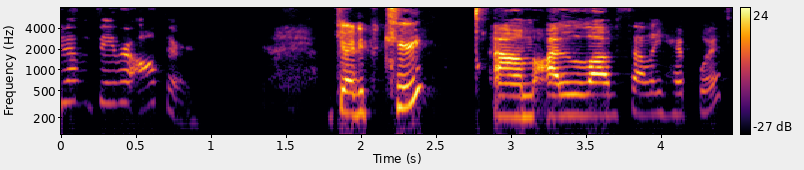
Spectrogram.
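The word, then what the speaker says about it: Picoult: jody's last name because i started out calling her jody piccult and i know that's definitely not the way to pronounce it but i think you can't say um jody pico oh really oh there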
